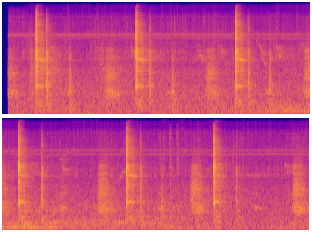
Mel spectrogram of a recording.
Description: An attempt to isolate where the clunking noise is coming from on my Main Street pedicab as it rolls down the street.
